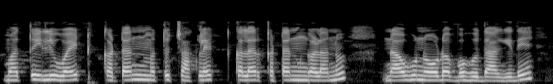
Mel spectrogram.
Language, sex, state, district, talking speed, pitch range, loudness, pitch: Kannada, female, Karnataka, Koppal, 120 wpm, 195-210 Hz, -15 LUFS, 200 Hz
